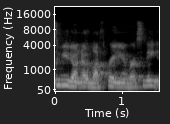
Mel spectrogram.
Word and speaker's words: Lethbridge: do a postdoc at lochberg university in the uk i'm pronouncing that wrong um you pronounce it 10 different ways you'd still be wrong all times but for those of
